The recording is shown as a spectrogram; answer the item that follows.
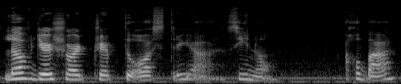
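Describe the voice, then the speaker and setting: A young Filipino woman with a Filipino accent, chatting casually on a livestream, reading out comments and mixing in Tagalog, often halting to correct herself. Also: a little high, fairly bright tone, a little hiss or hum. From Philippines. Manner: chatty, switches between English and Tagalog, often halting and unsure. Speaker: musician hosting a livestream.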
